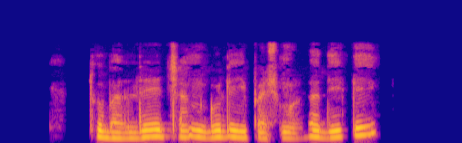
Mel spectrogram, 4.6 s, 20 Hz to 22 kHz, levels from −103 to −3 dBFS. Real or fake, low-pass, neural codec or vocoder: real; 7.2 kHz; none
